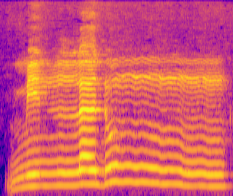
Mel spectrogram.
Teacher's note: idgham bila gunnah, masuk tanpa dengung. Jangan baca min lagi lah.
